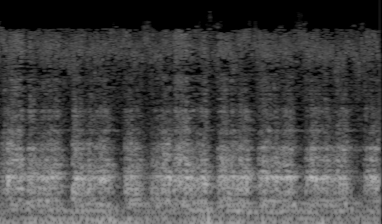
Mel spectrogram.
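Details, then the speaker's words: VW Manx-style buggy air-cooled engine running after a generator-to-alternator upgrade: dry scraping rasp about twice a second, the alternator rubbing the backing plate each turn. Owner first suspected bolt tightening warped the plate; actual cause was no pedestal under the alternator, letting it torque down. "It wasn't rubbing before, but I guess the um tightening of these bolts has warped the plate on the back."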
